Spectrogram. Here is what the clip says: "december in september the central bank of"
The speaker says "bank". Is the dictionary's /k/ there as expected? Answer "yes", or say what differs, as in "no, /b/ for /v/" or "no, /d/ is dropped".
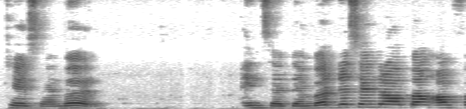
no, /k/ is dropped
